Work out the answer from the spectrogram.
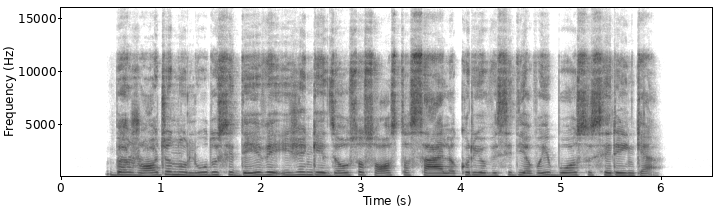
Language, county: Lithuanian, Vilnius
